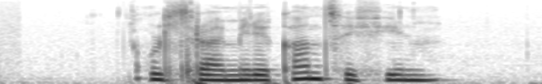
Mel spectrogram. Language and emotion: Russian, neutral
